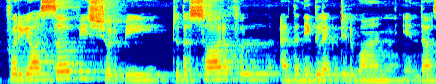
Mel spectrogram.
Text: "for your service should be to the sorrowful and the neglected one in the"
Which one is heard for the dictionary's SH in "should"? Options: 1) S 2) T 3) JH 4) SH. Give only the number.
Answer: 4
